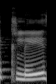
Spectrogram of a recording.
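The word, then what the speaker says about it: clay: आगे है क्ले, CL का अपना कॉम्बिनेशन होता है, यानी L के साथ आपको कोई ना कोई कॉन्सोनेंट मिल जाएगा, क्ले, और उस कॉन्सोनेंट को हम आधा प्रोनाउंस करेंगे।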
